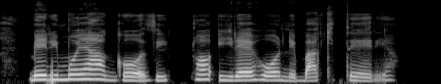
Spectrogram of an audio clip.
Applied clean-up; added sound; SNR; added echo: neural mask model Resemble Enhance denoiser.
